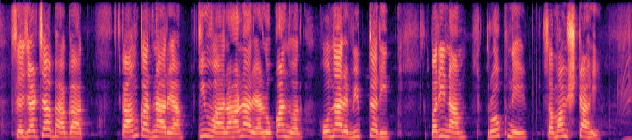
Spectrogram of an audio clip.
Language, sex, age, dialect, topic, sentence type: Marathi, female, 18-24, Varhadi, agriculture, statement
